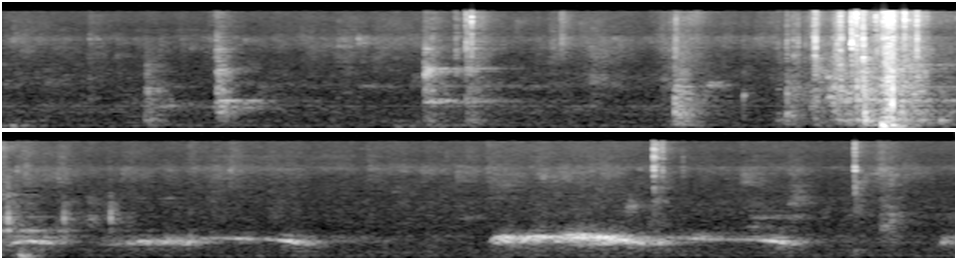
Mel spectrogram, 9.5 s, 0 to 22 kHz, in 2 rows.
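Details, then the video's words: Decoy spotted dove with the 'Hạp Bổi' voice: after clattering taps and a loud bang, two soft cooing phrases follow, the second longer and fuller. "Chim Cu Gáy Giọng Hạp Bổi - Kích Là Gáy 100% -Tiếng Cu Gáy Kích Mồi"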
